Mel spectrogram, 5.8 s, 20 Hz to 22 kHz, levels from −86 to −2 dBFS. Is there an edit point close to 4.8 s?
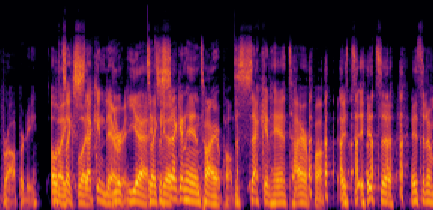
no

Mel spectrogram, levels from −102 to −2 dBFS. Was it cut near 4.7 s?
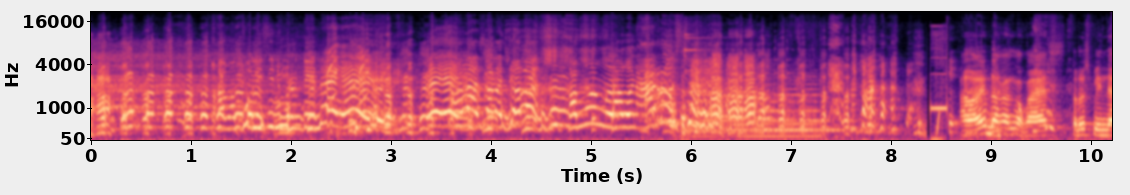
no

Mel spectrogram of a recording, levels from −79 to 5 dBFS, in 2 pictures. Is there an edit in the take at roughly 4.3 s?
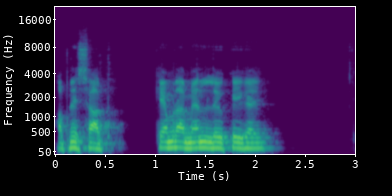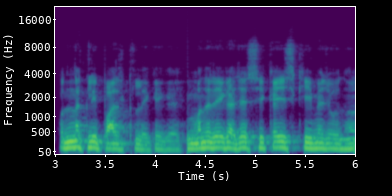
yes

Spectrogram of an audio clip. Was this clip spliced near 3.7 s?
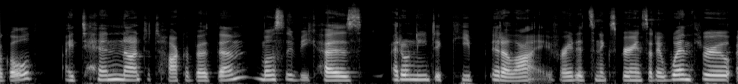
yes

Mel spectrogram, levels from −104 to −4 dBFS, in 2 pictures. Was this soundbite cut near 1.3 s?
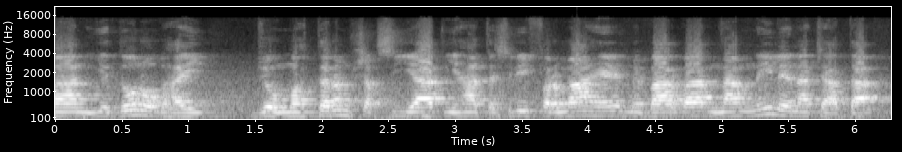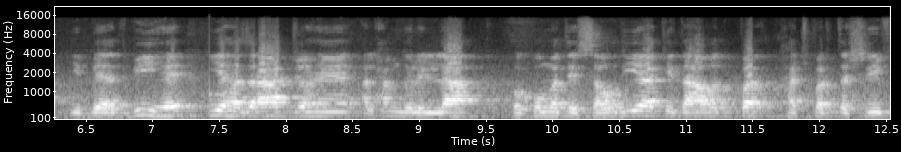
no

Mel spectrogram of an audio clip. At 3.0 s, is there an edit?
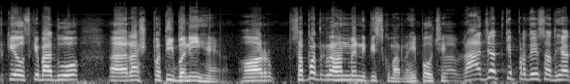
no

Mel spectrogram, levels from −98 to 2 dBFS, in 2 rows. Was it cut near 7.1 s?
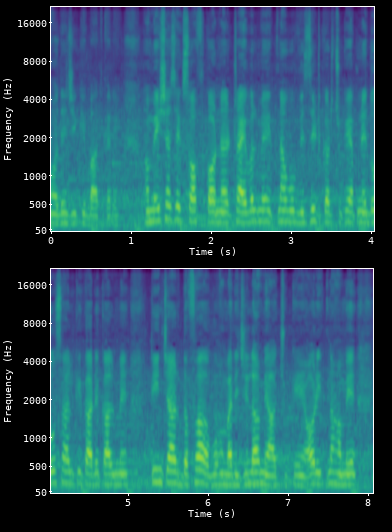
no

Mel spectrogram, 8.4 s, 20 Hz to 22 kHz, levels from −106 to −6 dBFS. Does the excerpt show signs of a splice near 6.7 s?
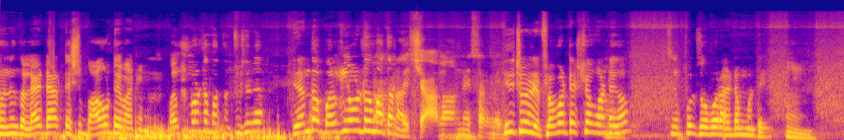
yes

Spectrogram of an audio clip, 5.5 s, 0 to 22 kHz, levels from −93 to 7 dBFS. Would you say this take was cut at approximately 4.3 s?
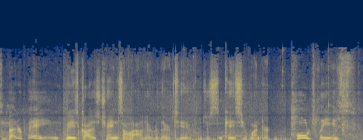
yes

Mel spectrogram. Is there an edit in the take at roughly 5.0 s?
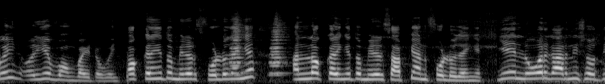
yes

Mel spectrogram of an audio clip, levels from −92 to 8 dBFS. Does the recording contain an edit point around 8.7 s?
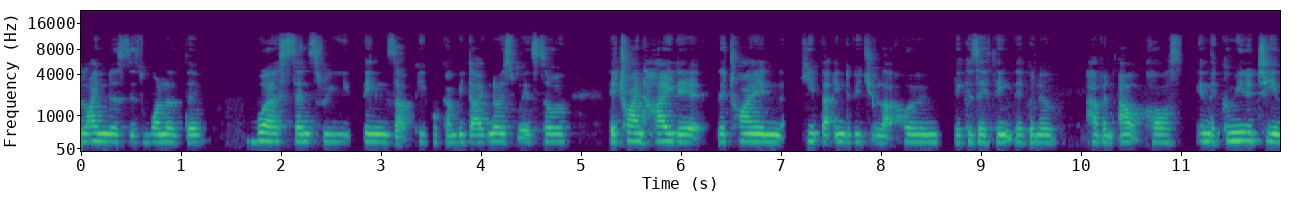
no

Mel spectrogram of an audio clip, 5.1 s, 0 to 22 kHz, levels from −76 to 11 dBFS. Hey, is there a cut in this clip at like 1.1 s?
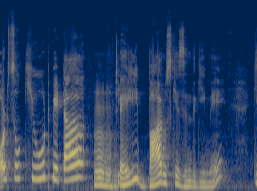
no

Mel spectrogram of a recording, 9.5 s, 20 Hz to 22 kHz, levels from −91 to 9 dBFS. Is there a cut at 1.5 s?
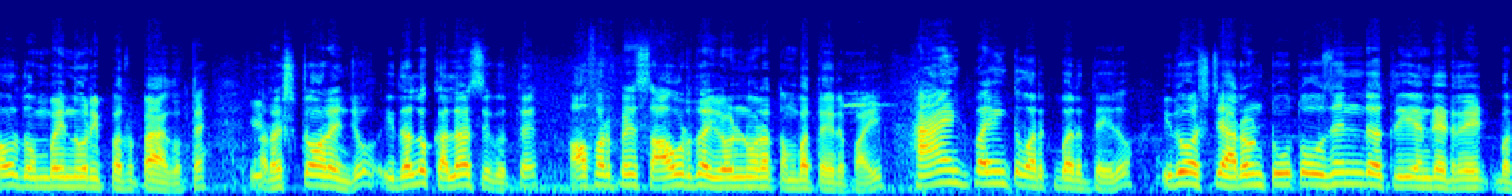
yes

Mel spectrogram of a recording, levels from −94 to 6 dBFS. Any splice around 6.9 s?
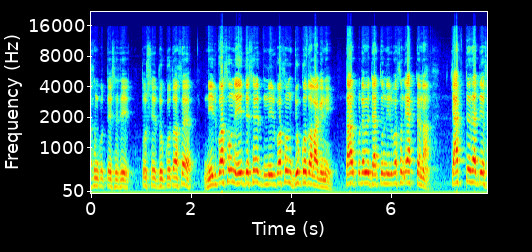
no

